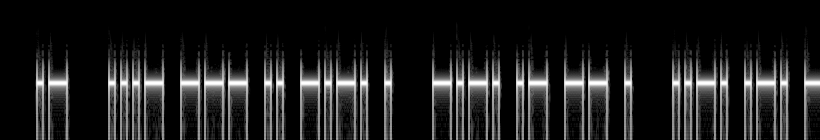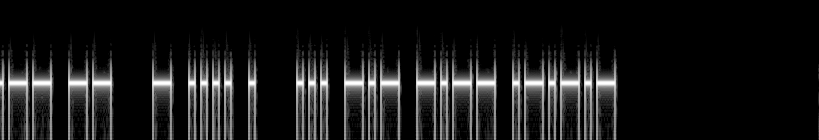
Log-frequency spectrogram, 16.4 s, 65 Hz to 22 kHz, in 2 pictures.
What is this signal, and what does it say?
Morse code, heard as a keyed tone, about 20 wpm, 700 Hz. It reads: A VOICE CAME FROM THE SKY.
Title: Sentences from Top 1200 Words 20wpm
